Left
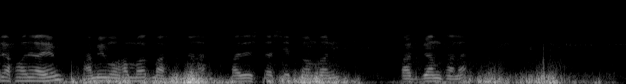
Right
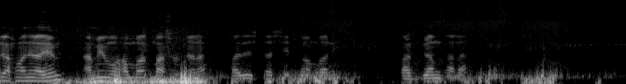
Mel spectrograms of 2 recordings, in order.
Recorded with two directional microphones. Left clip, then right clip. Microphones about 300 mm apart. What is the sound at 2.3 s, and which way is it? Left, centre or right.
Speech, centre.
